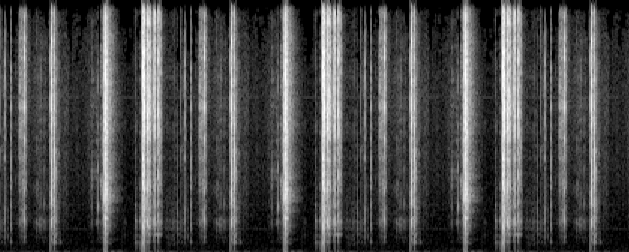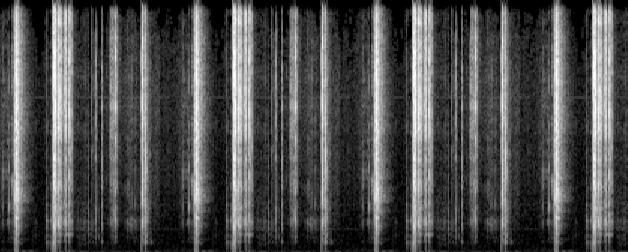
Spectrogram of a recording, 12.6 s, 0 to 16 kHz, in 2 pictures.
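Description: A Chaika-2 half-frame film camera's shutter mechanism clicking over and over. The clicks are sharp and come two or three a second, often in pairs.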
